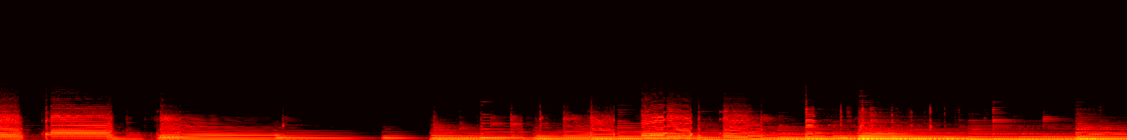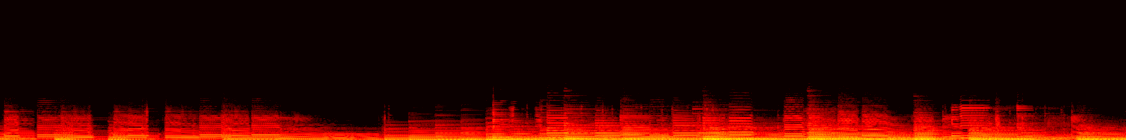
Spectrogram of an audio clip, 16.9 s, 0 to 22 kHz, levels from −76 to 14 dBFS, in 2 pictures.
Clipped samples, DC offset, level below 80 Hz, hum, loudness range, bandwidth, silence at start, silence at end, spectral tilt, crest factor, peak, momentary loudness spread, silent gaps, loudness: under 0.1%; under 0.1%; -46 dBFS; none; 10 LU; 7.2 kHz; 0 s; 0 s; -8.5 dB/octave; 18 dB; -6 dBFS; 11 LU; none; -25 LUFS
